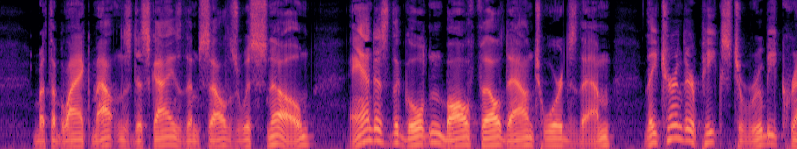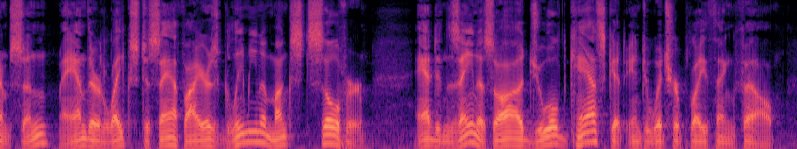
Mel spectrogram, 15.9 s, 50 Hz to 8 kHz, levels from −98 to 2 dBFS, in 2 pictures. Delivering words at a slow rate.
No: average, 160 wpm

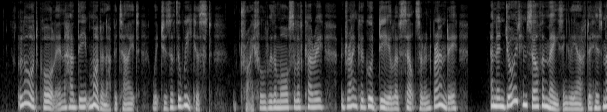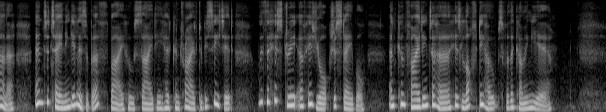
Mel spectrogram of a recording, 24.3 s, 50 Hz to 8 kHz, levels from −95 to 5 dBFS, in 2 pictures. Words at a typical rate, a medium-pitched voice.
Yes: average, 155 wpm; medium, 175 Hz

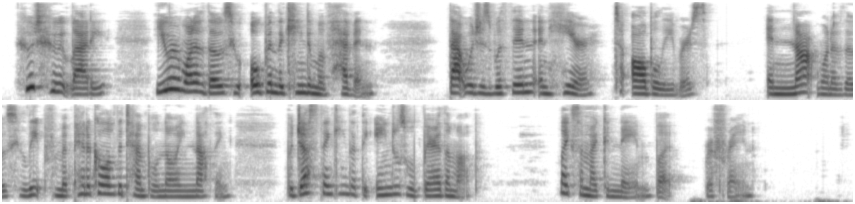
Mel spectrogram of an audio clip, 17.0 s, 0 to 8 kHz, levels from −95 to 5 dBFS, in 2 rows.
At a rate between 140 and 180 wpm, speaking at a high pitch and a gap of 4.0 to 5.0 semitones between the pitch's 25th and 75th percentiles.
No: average, 195 wpm; high, 205 Hz; average, 4.5 semitones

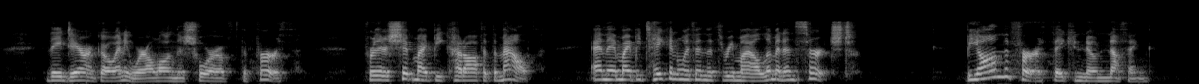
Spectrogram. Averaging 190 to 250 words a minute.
Yes: average, 195 wpm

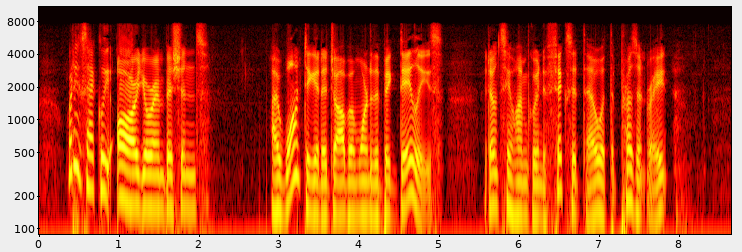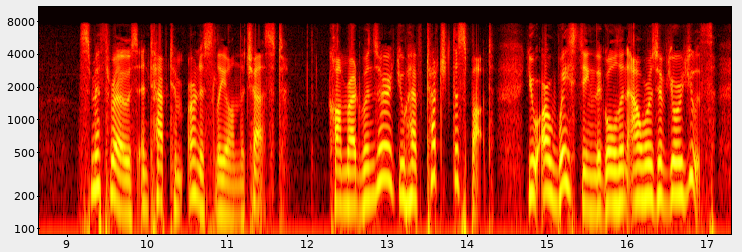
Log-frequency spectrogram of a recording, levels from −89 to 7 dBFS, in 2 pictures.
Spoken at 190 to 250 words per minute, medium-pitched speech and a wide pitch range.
Yes: average, 195 wpm; medium, 165 Hz; wide, 6.3 semitones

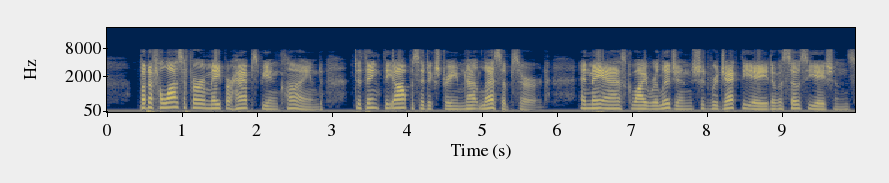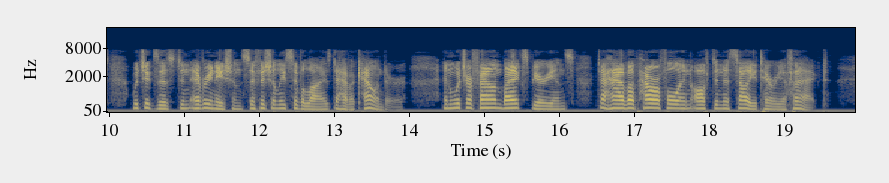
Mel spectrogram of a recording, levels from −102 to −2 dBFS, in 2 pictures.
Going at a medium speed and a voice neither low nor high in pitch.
Yes: average, 155 wpm; medium, 170 Hz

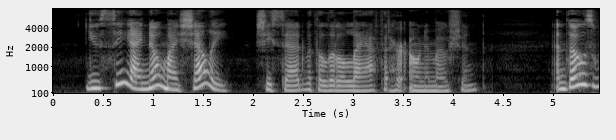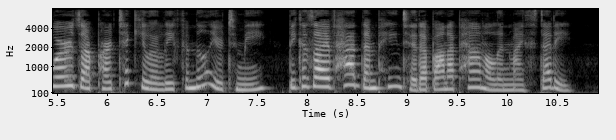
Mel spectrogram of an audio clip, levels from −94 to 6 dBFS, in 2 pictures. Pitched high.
Yes: high, 230 Hz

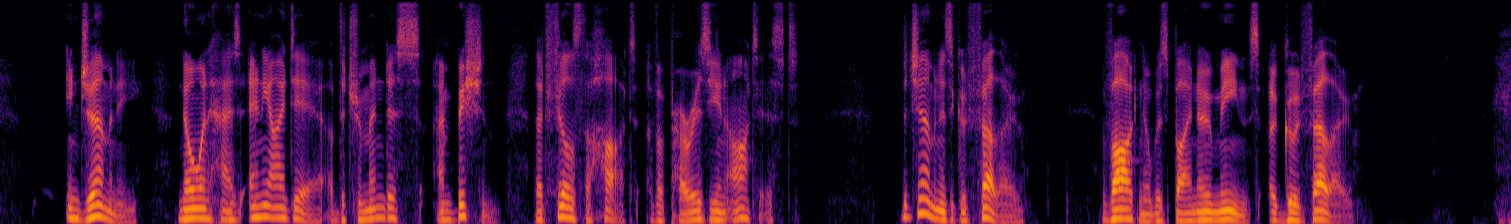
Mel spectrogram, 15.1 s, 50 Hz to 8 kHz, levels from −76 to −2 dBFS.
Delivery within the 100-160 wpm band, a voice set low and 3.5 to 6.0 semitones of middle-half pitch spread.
Yes: slow, 135 wpm; low, 110 Hz; average, 4.3 semitones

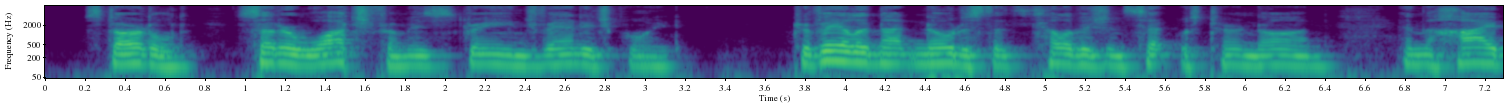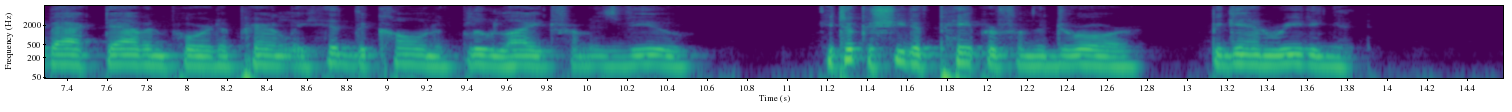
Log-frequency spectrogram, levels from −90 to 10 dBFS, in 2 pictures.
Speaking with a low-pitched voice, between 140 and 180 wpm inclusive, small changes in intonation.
No: low, 120 Hz; average, 190 wpm; narrow, 2.1 semitones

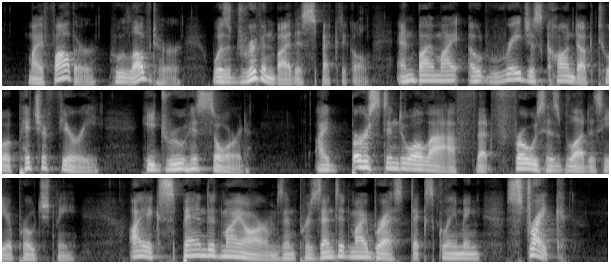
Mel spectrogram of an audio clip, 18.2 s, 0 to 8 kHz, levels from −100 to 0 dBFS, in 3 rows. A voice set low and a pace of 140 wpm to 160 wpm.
Yes: low, 115 Hz; average, 150 wpm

